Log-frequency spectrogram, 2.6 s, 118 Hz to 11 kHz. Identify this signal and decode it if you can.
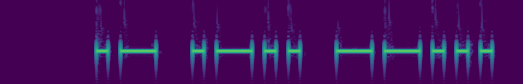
Morse code, heard as a keyed tone, about 20 wpm, 700 Hz. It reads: AL7
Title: USA Call Sign Prefixes - 20wpm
